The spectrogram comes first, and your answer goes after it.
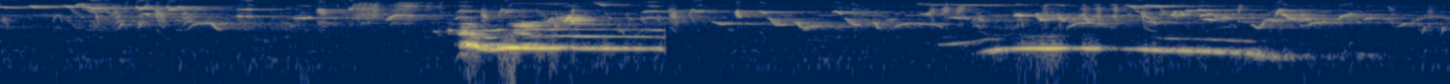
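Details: Dog moaning when lying down, giving two low, drawn-out moans, the second longer and sliding downward, amid busy high chirping of birds outside.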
